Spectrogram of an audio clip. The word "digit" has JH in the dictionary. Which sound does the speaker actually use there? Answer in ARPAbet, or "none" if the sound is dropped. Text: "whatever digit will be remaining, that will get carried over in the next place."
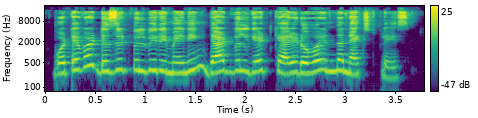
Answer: Z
